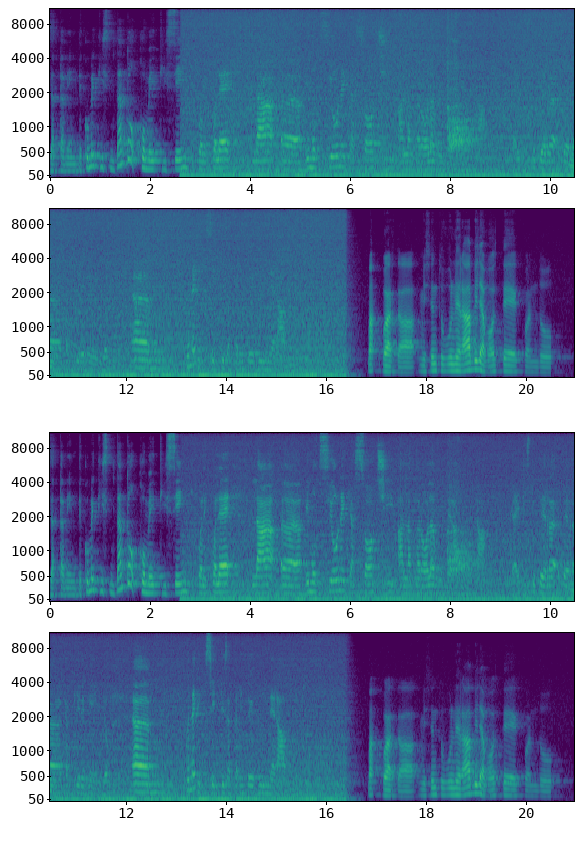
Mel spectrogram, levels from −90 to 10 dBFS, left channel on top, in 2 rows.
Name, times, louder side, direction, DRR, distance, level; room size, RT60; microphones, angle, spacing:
voice 1, 0.0-8.7 9.2-15.7, right 3 dB, 35° right, 8 dB, 1.3 m, -31 dB
sound 1, 2.6-16.4, left 2 dB, 35° left, 1.0 m, -32 dB
sound 2, 7.9-9.2, left 3 dB, 50° left, 2.4 m, -33 dB
voice 2, 16.8-20.5, left 3 dB, 70° left, 14 dB, 0.8 m, -29 dB
21.0 x 8.4 x 8.0 m, 0.88 s
head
